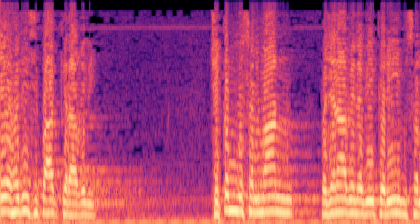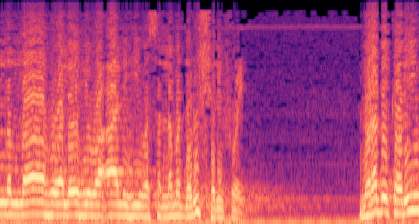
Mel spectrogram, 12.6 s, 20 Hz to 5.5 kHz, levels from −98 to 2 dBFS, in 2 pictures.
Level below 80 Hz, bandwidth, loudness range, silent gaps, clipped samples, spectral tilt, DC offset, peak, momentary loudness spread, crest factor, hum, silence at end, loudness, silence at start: -22 dBFS; 5.4 kHz; 6 LU; none; 7%; -10 dB/octave; under 0.1%; 0 dBFS; 21 LU; 6 dB; none; 0 s; -6 LUFS; 0 s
